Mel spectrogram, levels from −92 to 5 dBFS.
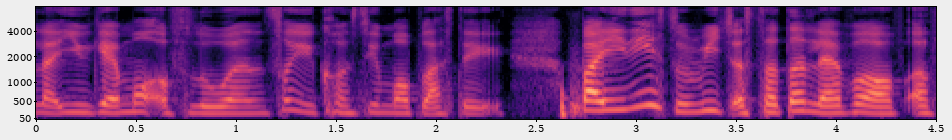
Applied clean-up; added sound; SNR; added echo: none; none; none; none.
